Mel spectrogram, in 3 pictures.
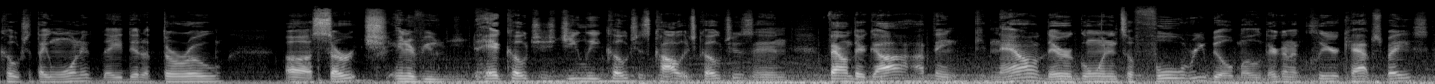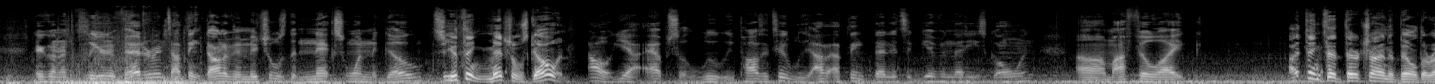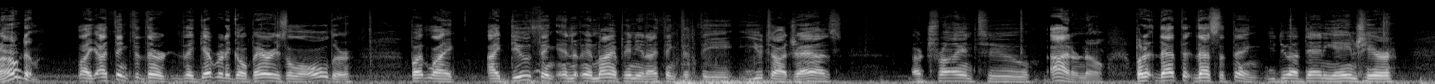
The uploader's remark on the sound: Go for a car ride. In this unedited raw audio file.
